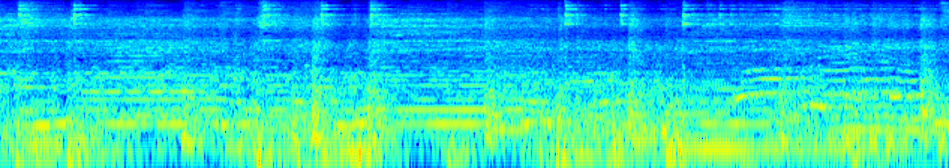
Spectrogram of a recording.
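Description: Live rock band jamming: electric bass, electric guitar and a drum kit playing a steady beat, with a woman's voice singing through a microphone near the end.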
